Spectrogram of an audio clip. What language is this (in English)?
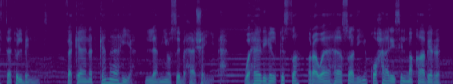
Arabic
